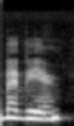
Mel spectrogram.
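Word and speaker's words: Bevere: se llama John bevier se escribe b e v e r e bever pero en inglés John bevier y John B lo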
